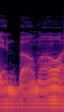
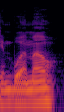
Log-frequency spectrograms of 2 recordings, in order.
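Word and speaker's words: Mbeumo: bomo in bueno uh i think it's actually pronounced i've heard the announcer say in bomo i think that's actually how it's pronounced even though it looks like in buemo whatever uh you know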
